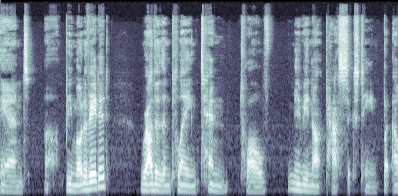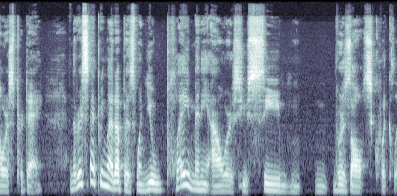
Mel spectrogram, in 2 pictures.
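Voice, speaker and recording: A man with an unremarkable speaking voice at a medium pitch, ordinary pitch variation and a fairly slow pace, on a very clean recording with a silent background. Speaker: software engineer. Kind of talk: casual gaming commentary.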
